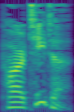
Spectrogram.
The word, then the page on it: partita: British English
